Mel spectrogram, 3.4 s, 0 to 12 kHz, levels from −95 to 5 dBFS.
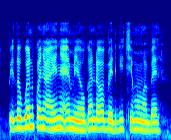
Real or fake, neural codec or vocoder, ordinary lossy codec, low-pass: fake; codec, 16 kHz, 16 kbps, FunCodec, trained on LibriTTS, 50 frames a second; none; 7.2 kHz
